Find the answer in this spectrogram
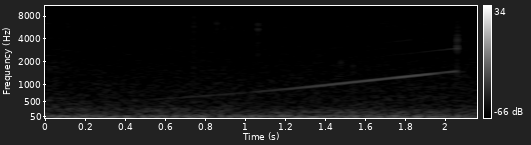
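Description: Near silence, with a faint tone gliding steadily upward in pitch from about half a second in.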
